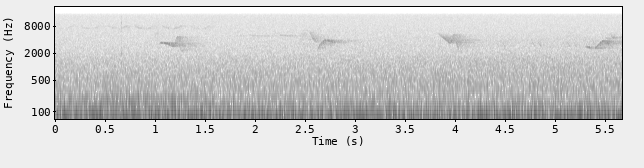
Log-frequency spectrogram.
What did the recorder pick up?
Blue-headed Vireo, Black-and-white Warbler, Black-throated Green Warbler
